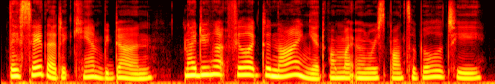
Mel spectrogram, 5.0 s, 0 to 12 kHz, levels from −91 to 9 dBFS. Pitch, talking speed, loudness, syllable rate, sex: 205 Hz, 230 wpm, -16 LUFS, 5.7 syllables/s, female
